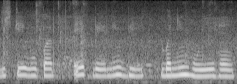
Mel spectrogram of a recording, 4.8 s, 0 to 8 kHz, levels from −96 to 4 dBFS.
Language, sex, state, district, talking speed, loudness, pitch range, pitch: Hindi, female, Uttar Pradesh, Lucknow, 100 wpm, -16 LUFS, 195-215 Hz, 205 Hz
